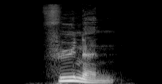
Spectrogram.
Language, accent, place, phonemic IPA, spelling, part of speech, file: German, Germany, Berlin, /ˈfyːnən/, Fünen, proper noun, De-Fünen.ogg
- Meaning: Funen (island)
